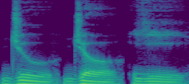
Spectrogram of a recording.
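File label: "jujoyi", concatenated syllables; Affixing experiment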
